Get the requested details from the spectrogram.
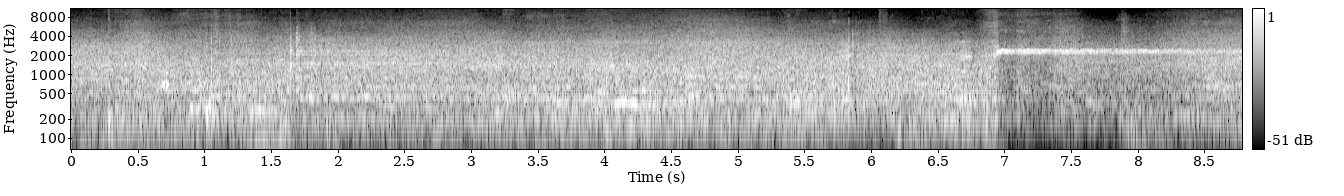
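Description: Ice skates scrape and hiss across the ice in a large echoing rink.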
